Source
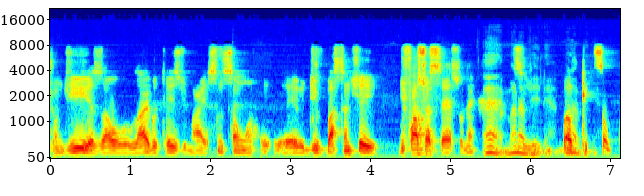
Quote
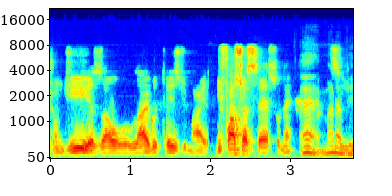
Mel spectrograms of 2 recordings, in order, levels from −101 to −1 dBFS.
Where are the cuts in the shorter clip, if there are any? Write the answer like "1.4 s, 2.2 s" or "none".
2.0 s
